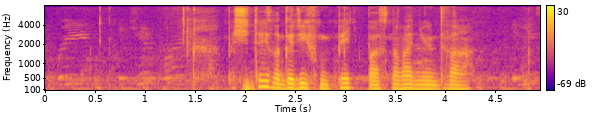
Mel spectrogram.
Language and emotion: Russian, neutral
